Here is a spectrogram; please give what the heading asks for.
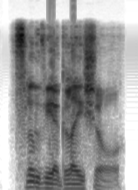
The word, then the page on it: fluvioglacial: British English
